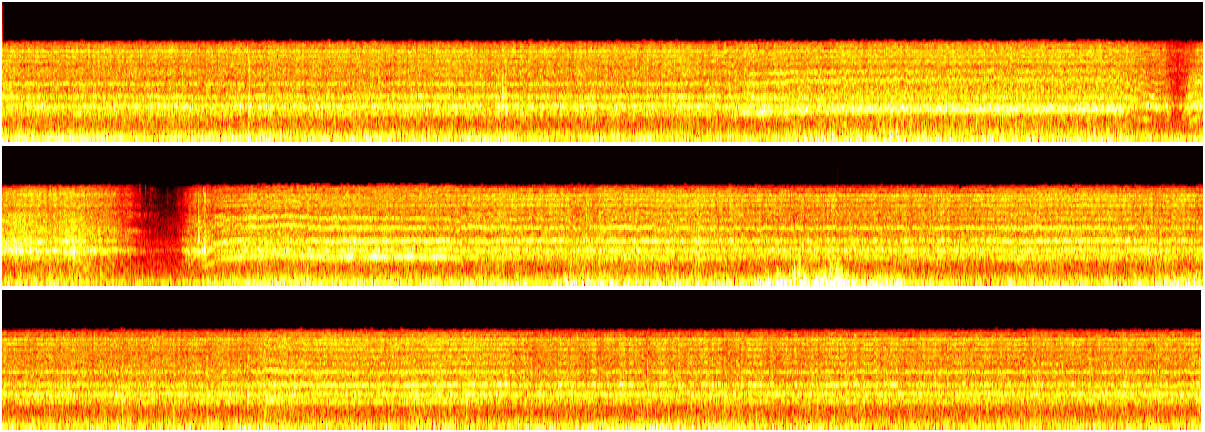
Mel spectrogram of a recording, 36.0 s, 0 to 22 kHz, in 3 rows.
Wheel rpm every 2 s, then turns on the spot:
200, 200, 200, 200, 200, 150, 90, 180, 200, 200, 200, 200, 200, 200, 190, 200, 200, 200.
none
